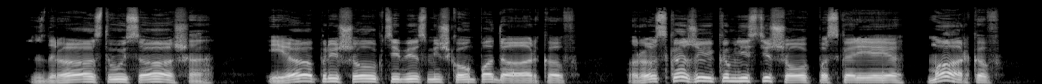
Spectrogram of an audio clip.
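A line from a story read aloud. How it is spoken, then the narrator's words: Rumbling trained bass. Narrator (Russian): пророкотал Дед Мороз хорошо поставленным басом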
